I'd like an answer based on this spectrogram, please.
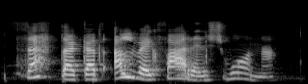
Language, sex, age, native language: Icelandic, female, 10, Icelandic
